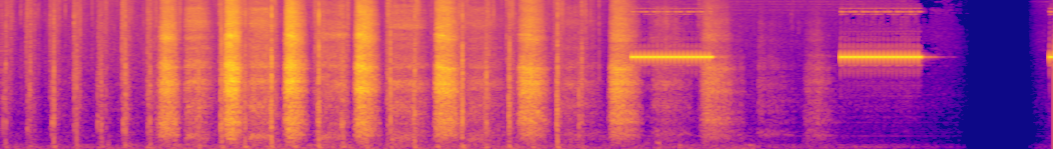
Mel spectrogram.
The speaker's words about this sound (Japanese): 電話は姉貴からだった。でも俺は電話には出なかった。いや、出る勇気がなかった。だから俺は携帯の電源を切った。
